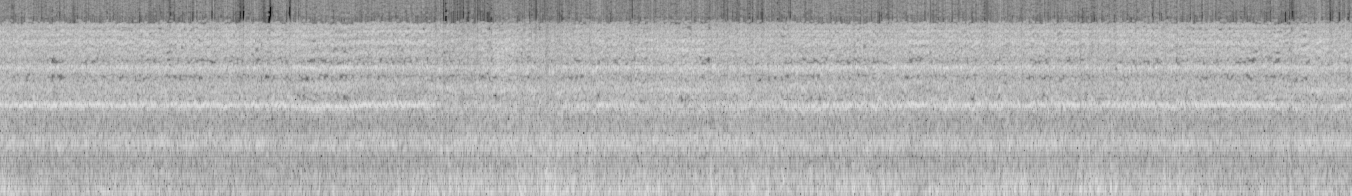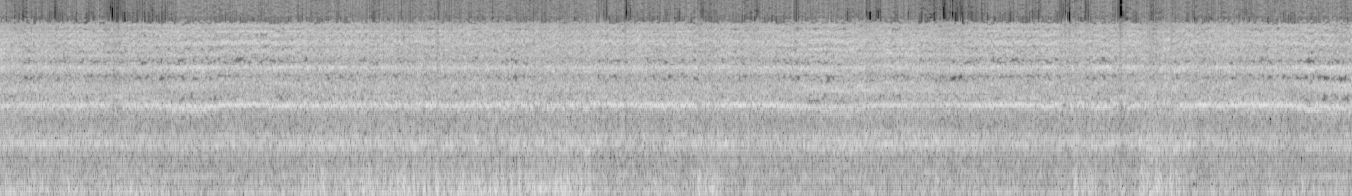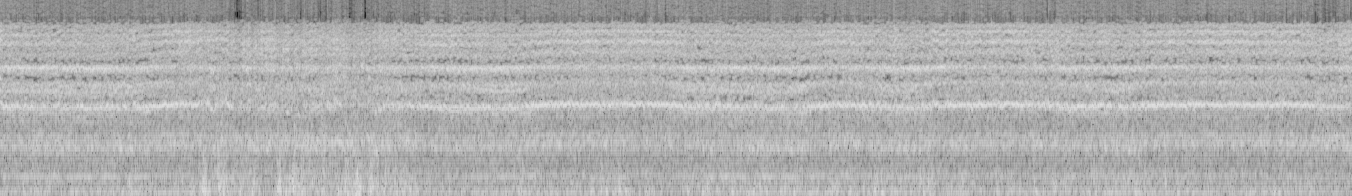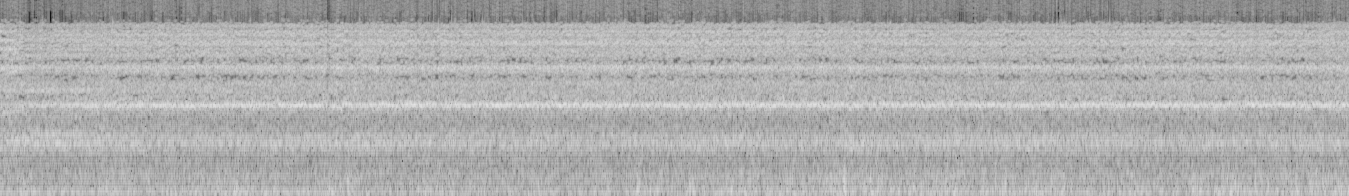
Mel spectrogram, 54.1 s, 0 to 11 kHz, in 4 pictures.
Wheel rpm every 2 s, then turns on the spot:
230, 230, 220, 220, 230, 230, 230, 230, 230, 230, 230, 230, 230, 220, 220, 220, 220, 220, 220, 220, 230, 230, 230, 230, 230, 230, 230.
none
